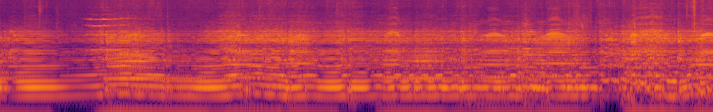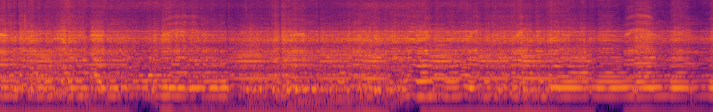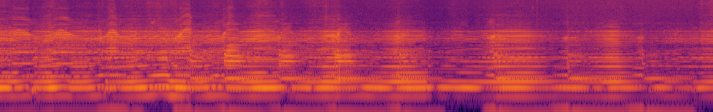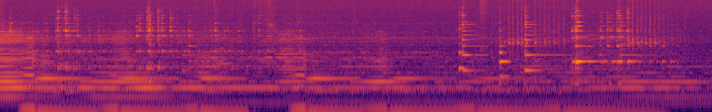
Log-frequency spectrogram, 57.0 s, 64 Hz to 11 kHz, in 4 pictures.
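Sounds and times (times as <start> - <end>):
chamber ensemble bowed strings: 0.0 - 57.0
low cello notes: 0.0 - 57.0
mid-range drone: 0.0 - 57.0.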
